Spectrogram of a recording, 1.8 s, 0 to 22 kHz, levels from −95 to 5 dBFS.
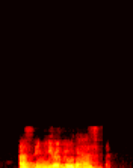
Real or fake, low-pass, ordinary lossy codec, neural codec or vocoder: fake; 5.4 kHz; AAC, 24 kbps; codec, 24 kHz, 1 kbps, SNAC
